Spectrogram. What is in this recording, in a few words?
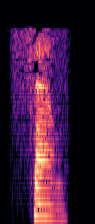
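"cell", English; {sel}; Ουσιαστικό; κελί; κύτταρο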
